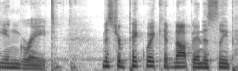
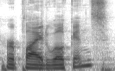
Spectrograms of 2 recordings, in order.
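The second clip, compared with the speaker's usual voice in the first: plain reading voice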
